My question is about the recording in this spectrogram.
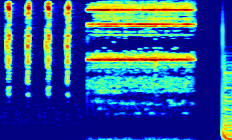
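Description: Digital-clock sound effect: fast, even ticking at about six ticks a second, then a loud, steady, high electronic alarm tone for about a second that cuts off abruptly.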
